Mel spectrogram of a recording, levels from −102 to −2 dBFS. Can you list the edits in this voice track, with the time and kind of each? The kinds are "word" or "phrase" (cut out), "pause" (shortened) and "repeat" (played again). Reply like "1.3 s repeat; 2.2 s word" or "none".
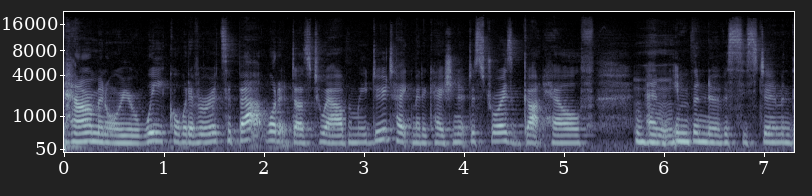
2.8 s word; 6.3 s word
